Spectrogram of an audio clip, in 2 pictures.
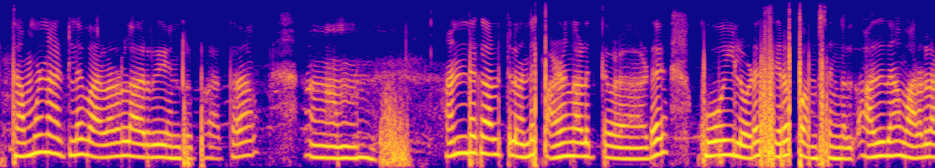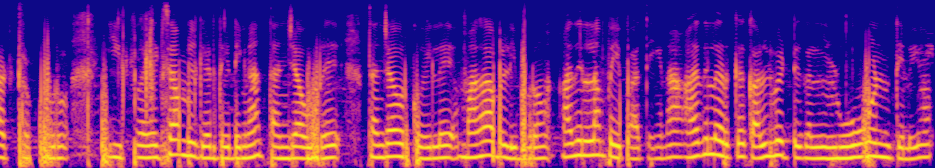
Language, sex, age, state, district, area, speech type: Tamil, female, 18-30, Tamil Nadu, Kallakurichi, rural, spontaneous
